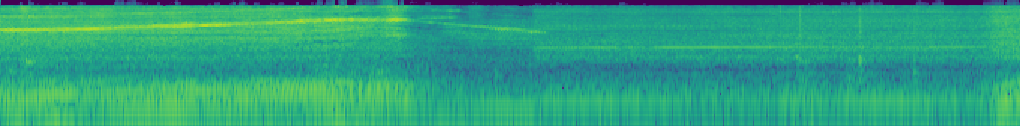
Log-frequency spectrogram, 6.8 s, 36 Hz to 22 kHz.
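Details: 6.0 Powerstroke truck fitted with a bigger turbo, recorded on a drive-by in strong wind: a clear high whistle climbs as the truck passes, then drops away with the engine note under gusty wind; healthy, normal turbo spool.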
